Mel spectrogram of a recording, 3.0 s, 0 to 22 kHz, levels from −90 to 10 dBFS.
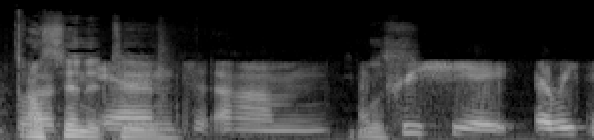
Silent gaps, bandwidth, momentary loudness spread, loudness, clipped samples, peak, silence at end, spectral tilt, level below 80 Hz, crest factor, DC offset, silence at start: none; 16 kHz; 13 LU; -27 LUFS; under 0.1%; -6 dBFS; 0 s; -5.5 dB/octave; -54 dBFS; 22 dB; under 0.1%; 0.05 s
